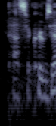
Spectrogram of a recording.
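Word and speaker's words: Påskekrim: is known as the tradition of Passacrims. I hope I pronounced that right. – Passacrims, yep.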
